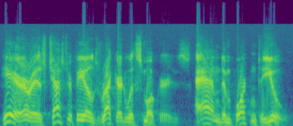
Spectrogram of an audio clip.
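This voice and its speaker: A man's voice: medium pitch, sing-song, normal speed. An American man reading scripted 1950s radio narration and sponsor copy in a solemn, emphatic way. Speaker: radio announcer. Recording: muffled old radio broadcast recording. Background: music.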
